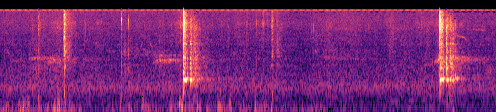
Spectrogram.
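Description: Baseball bat hitting pitched balls twice, about three seconds apart. Each hit is a sharp crack with a brief metallic ring.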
